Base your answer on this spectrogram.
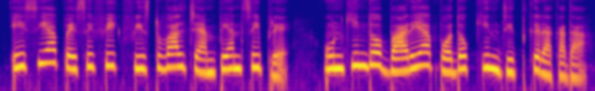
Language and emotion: Santali, neutral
